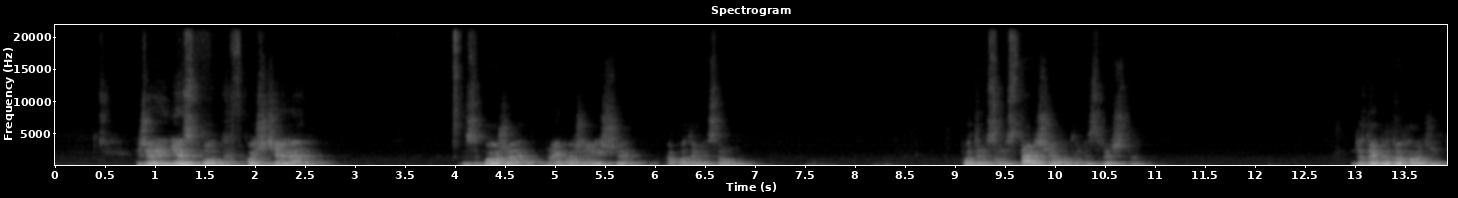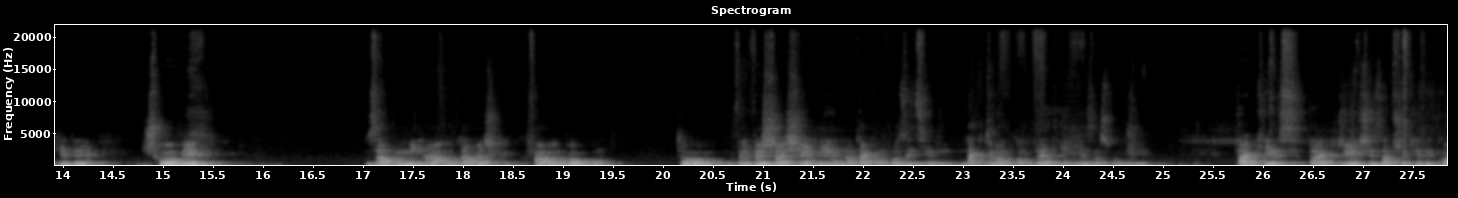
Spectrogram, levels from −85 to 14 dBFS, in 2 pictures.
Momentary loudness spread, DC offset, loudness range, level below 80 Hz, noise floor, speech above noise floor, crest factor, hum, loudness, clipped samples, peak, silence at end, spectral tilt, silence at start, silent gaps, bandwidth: 15 LU; under 0.1%; 8 LU; -76 dBFS; -72 dBFS; 41 dB; 20 dB; none; -31 LUFS; under 0.1%; -12 dBFS; 0 s; -6 dB/octave; 0.8 s; none; over 20 kHz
